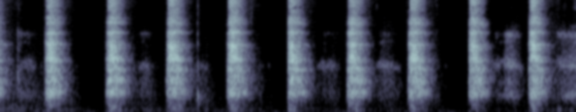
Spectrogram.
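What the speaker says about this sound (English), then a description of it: "you can feel as though the exhale is a little bit more forceful" Nine sharp, forceful exhales from Kundalini yoga breathing, pumped from the navel in an even rhythm about every half second, each a close, breathy puff separated by near silence.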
